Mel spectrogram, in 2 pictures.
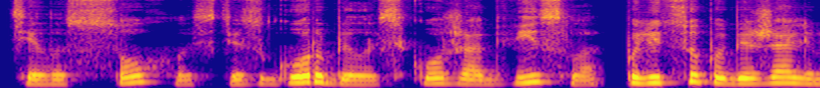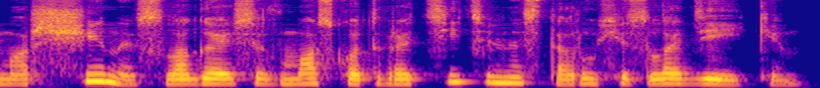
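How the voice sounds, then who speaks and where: A woman reads dark fantasy narration in an audiobook. Her reading is expressive and measured, at a middle pitch for a woman.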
